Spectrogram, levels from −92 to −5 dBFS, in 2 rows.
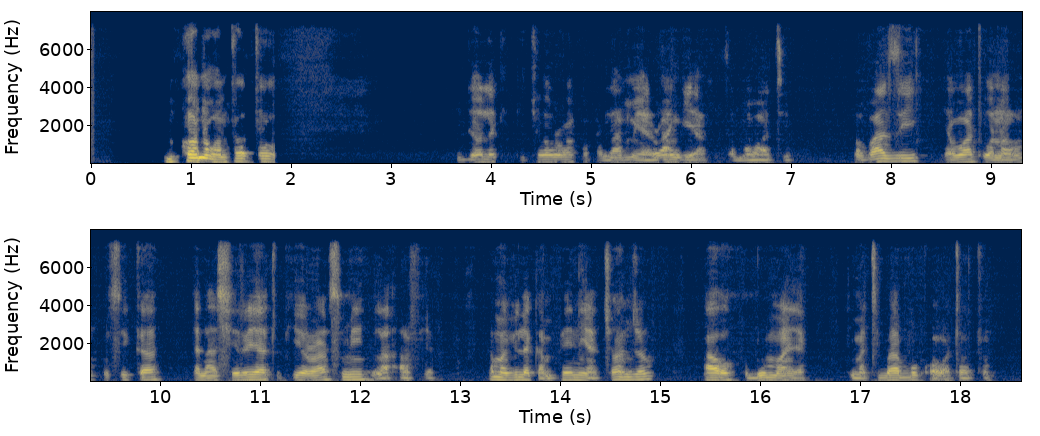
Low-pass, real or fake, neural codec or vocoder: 7.2 kHz; fake; vocoder, 44.1 kHz, 128 mel bands, Pupu-Vocoder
